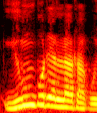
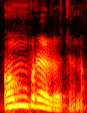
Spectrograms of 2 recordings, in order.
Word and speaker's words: umbrella: 자, 저거 뭐라고 읽어요? 윰브렐라라고 읽어요? 아니잖아. 엄브렐러잖아. 엄브렐러. 어 발음이에요. 삿갓 발음. 어. 윰브렐라가 아니라 엄브렐라.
